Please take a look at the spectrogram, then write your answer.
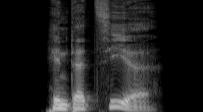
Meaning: inflection of hinterziehen: 1. first-person singular present 2. first/third-person singular subjunctive I 3. singular imperative
- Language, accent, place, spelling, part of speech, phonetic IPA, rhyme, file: German, Germany, Berlin, hinterziehe, verb, [ˌhɪntɐˈt͡siːə], -iːə, De-hinterziehe.ogg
